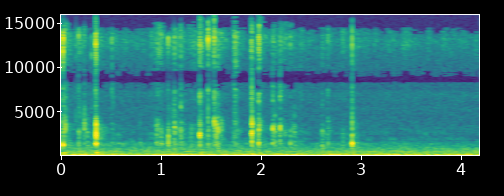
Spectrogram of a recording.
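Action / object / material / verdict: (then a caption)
tap / fabric-covered tablet keyboard / fabric / none. Fingertips tap the keys of a thin fabric-covered tablet keyboard case while typing. The soft, muted clicks come in quick, uneven bursts over a steady low hum.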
